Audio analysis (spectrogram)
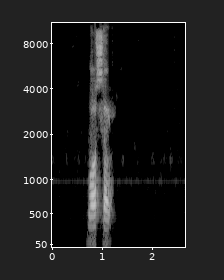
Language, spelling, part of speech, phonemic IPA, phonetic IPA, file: Latvian, vasara, noun, /ˈvasːaɾa/, [ˈvɑsːɑɾɑ], Lv-vasara.ogg
- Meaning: summer (season of the year, from June 21-22 to September 22-23 in the Northern Hemisphere, characterized by the highest temperatures of the year)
